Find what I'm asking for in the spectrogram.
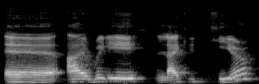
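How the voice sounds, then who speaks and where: A native Spanish speaker from Argentina, this man has an Argentine Spanish accent and a medium-pitched voice. Appearing as a podcast guest in a casual interview chat, he speaks haltingly, with lots of fillers and repetitions.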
